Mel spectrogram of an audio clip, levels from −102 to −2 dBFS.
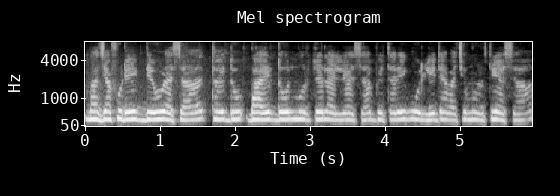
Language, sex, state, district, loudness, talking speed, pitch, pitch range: Konkani, female, Goa, North and South Goa, -14 LUFS, 170 wpm, 250 Hz, 235-260 Hz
